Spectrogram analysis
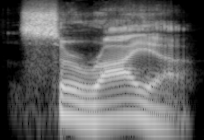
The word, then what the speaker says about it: Soraya: Second message, it's pronounced Soraya. Rolling eyes emoji, which I imagine means that I read the first one. I mispronounced her name.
